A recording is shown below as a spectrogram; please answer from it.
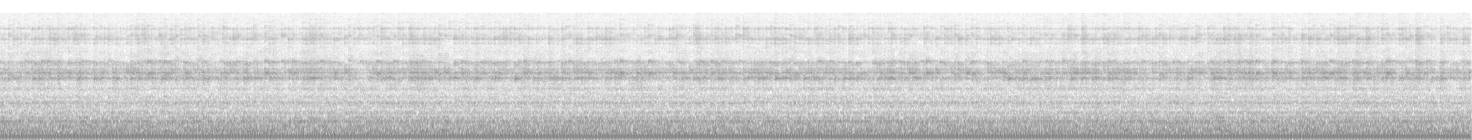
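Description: Near silence: the steady low hum and faint high whine of a desktop PC's cooling fan.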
